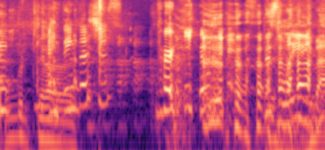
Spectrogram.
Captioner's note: all laughing; laughing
